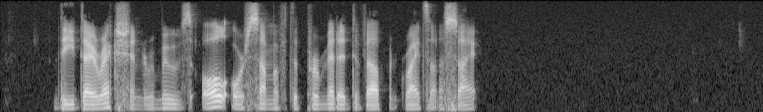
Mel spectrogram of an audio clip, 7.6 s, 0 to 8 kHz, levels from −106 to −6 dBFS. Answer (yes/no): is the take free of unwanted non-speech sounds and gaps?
yes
